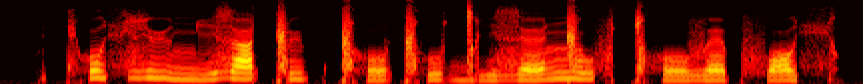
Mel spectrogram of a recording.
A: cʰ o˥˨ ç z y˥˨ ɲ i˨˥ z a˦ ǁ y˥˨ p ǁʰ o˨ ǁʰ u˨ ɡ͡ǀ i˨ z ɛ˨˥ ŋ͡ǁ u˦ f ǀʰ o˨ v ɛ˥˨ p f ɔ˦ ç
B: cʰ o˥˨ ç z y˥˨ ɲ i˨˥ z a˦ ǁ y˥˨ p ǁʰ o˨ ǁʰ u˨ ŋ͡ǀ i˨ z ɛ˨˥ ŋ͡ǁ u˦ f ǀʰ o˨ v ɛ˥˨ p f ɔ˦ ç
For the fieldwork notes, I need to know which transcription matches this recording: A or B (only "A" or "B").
A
